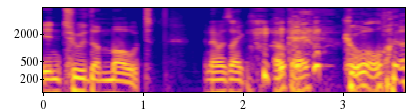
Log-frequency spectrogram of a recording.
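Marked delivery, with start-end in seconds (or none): 0.0-1.1 utterly level, flat, dead monotone, no inflection. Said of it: "in like the most [name] like monotone voice".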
